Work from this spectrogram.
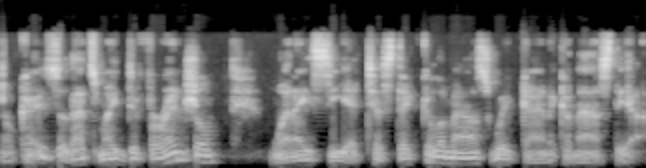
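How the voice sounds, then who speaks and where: A man speaks at a moderate pace in an animated tone. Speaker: medical lecturer. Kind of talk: lecture.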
